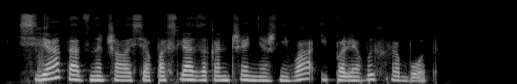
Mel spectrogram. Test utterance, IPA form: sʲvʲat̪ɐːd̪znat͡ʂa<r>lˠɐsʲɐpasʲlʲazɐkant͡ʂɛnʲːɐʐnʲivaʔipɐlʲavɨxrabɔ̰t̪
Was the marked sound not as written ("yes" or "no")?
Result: yes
